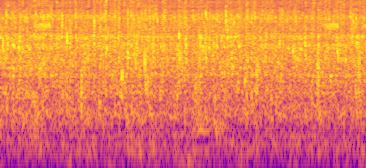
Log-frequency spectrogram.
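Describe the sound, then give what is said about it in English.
The water of a wide river gently laps against huge ancient logs resting in it, a steady soft wash with faint splashes and trickles, continuous with no voices. “Listen as the water gently laps against these giant logs.”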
